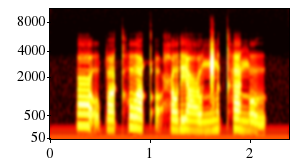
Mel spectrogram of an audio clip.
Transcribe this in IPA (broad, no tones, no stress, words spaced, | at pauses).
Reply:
ʕɔ̰pɑ kʰɔə̯qʼɔ̰ħɔ ɾeʕoŋ͡ǁə kʰaŋɔʊ̯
